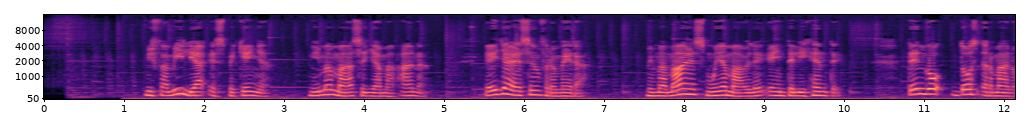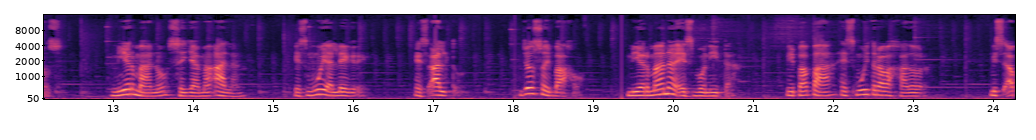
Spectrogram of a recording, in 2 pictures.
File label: family Spanish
